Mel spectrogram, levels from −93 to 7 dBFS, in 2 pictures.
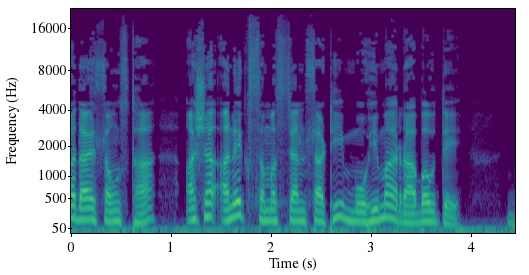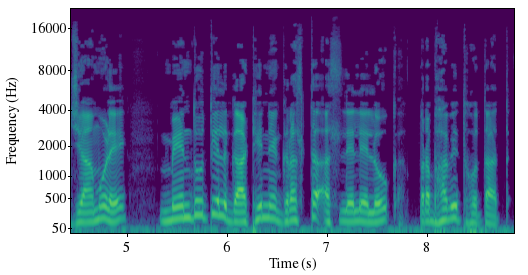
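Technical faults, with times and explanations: No technical faults can be heard in this speech recording.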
